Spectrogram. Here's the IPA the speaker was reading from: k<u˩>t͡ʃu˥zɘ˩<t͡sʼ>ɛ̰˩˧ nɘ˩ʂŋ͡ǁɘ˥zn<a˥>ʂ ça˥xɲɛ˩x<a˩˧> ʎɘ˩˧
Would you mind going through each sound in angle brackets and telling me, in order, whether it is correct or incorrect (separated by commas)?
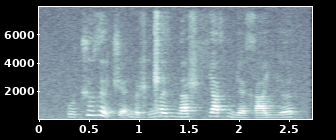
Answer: correct, incorrect, incorrect, correct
